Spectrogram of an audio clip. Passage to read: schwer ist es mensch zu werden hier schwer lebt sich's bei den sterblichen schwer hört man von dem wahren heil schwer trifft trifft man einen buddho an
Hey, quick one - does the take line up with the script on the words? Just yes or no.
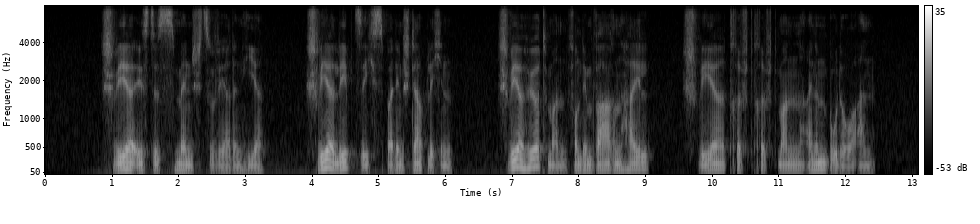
yes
